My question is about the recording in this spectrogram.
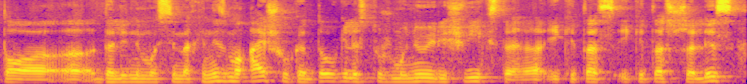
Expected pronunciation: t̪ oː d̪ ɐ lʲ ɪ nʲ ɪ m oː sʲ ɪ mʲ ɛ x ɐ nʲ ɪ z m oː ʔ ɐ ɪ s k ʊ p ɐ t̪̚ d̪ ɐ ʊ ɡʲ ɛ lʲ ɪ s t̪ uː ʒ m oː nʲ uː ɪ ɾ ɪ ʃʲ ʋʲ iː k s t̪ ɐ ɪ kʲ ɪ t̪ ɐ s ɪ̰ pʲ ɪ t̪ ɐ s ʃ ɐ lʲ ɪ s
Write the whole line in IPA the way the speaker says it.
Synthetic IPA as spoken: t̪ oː d̪ ɐ lʲ ɪ nʲ ɪ m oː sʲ ɪ mʲ ɛ x ɐ nʲ ɪ z m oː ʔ ɐ ɪ ʃ k ʊ k ɐ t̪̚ d̪ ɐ ʊ ɡʲ ɛ lʲ ɪ s t̪ uː ʒ m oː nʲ uː ɪ ɾ ɪ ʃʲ ʋʲ iː k s t̪ ɐ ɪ kʲ ɪ t̪ ɐ s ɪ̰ kʲ ɪ t̪ ɐ s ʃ ɐ lʲ ɪ s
